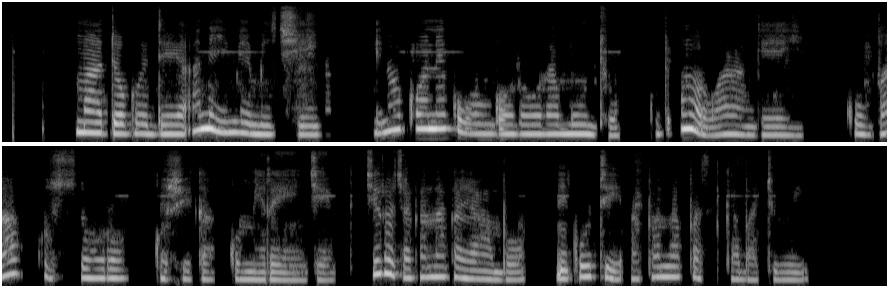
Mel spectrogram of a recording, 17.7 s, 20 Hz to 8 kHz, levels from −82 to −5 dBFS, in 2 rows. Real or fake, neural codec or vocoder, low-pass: real; none; 7.2 kHz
